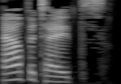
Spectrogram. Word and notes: apatites: British English

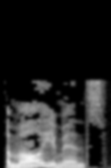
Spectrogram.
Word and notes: emoluments: British English

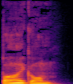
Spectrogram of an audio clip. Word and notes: bygone: British English

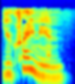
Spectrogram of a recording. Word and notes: Ukrainian: British English

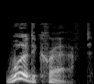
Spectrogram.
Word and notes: woodcraft: British English

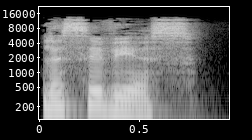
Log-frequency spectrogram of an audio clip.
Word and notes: lascivious: British English

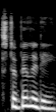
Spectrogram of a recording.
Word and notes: stability: American English

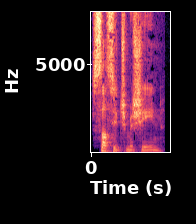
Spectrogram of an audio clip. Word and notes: sausage machine: British English

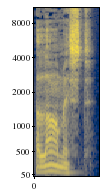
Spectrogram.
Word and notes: alarmist: British English

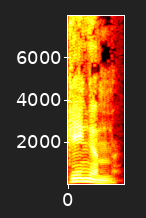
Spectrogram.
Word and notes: gingham: American English

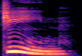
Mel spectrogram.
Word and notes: gene: British English

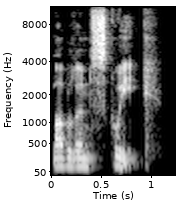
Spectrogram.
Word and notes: bubble and squeak: British English

